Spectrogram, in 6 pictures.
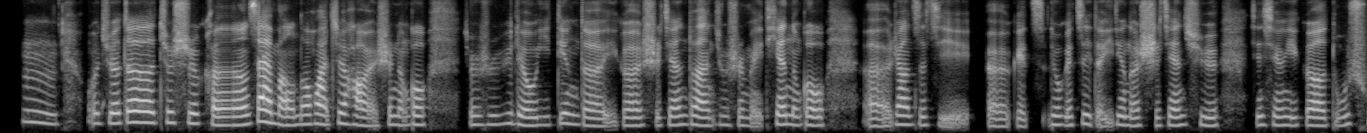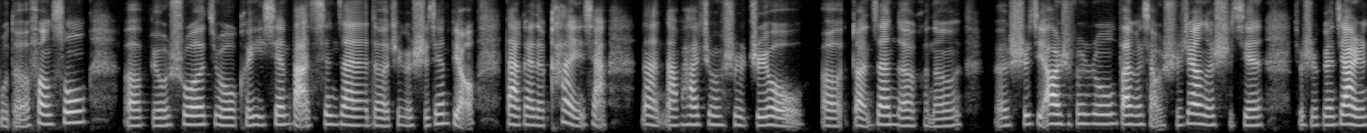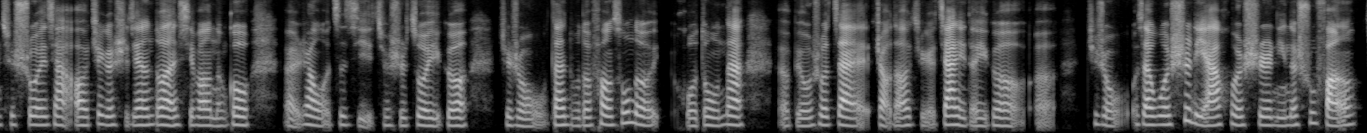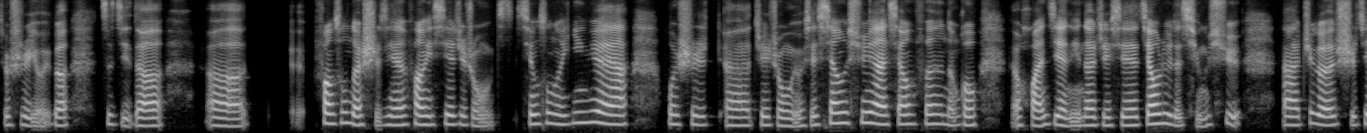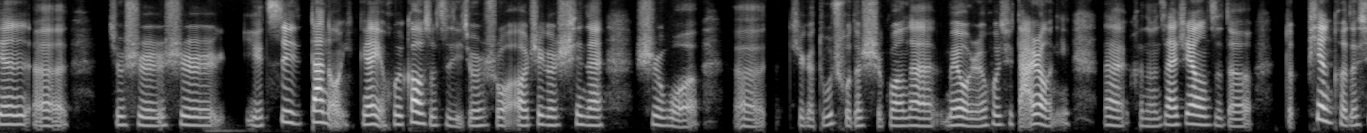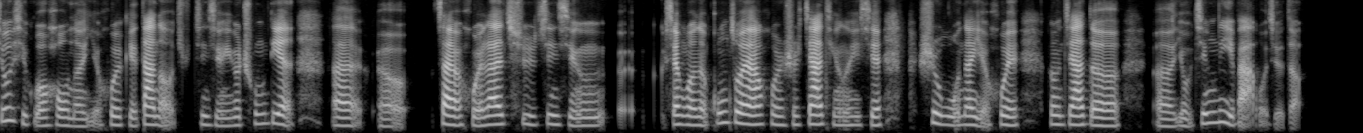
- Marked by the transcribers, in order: teeth sucking
- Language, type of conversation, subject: Chinese, advice, 在忙碌的生活中，我如何坚持自我照护？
